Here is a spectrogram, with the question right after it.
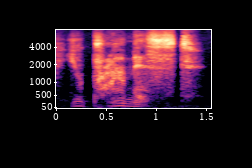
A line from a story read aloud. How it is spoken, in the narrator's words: she appeared suddenly at his side like an angry diamond and hissed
